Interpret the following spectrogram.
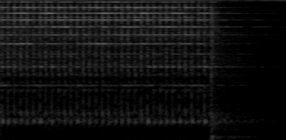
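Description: A faint bell ringing rapidly at one steady pitch, cut off abruptly about one and a half seconds in.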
